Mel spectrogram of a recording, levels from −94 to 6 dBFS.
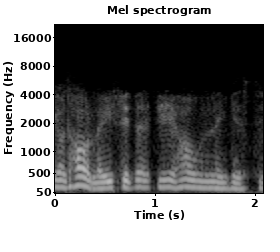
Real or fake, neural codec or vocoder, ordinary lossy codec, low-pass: fake; codec, 16 kHz in and 24 kHz out, 0.4 kbps, LongCat-Audio-Codec, fine tuned four codebook decoder; AAC, 64 kbps; 10.8 kHz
